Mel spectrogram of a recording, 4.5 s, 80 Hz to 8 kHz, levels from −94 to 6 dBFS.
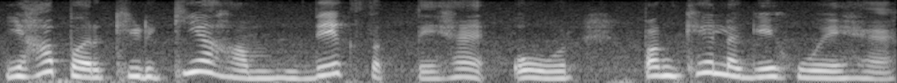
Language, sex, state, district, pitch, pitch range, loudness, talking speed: Hindi, female, Himachal Pradesh, Shimla, 240 Hz, 210-275 Hz, -14 LUFS, 160 wpm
